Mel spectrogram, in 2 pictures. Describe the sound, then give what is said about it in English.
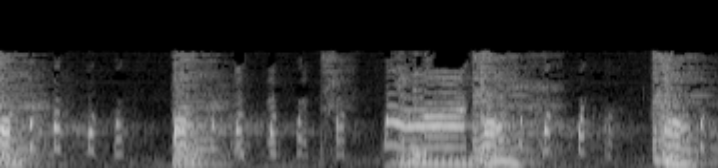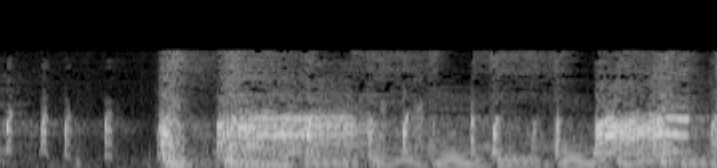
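A chicken clucks loudly in quick, choppy bursts, breaking into longer, squawking stretches of cackling, with brief pauses between runs. “It's all about chicken today, folks.”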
